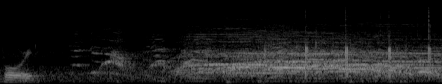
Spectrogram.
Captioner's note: crowd cheering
